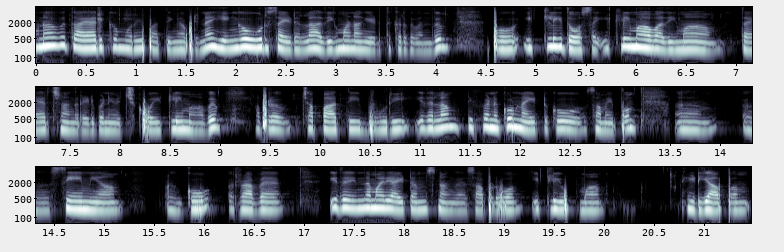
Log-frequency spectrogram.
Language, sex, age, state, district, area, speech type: Tamil, female, 18-30, Tamil Nadu, Coimbatore, rural, spontaneous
